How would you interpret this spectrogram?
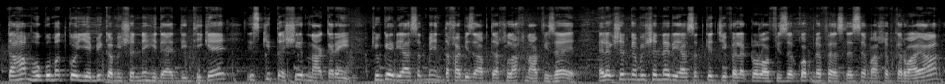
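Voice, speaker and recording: A man's voice: high voice, bright, forceful tone. A man reads a scripted news bulletin in a formal, declarative way. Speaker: news reader.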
